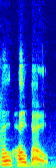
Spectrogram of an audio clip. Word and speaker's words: jojoba: the whole the hoba jojoba is that how you say it ho hobo yeah you're right i don't care i make up my own no you were right the first time but okay i like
